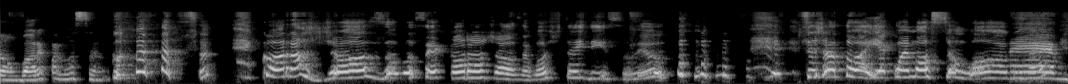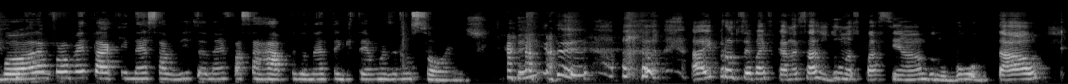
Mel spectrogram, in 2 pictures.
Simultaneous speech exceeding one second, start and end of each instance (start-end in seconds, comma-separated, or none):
none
